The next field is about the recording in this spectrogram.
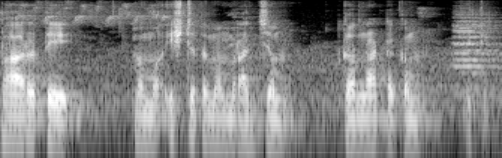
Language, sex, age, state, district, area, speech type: Sanskrit, male, 30-45, Maharashtra, Nagpur, urban, spontaneous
